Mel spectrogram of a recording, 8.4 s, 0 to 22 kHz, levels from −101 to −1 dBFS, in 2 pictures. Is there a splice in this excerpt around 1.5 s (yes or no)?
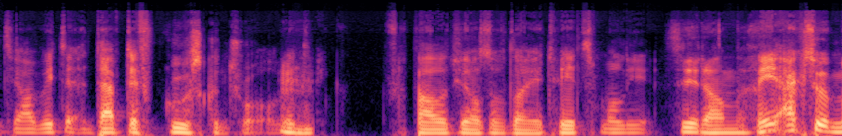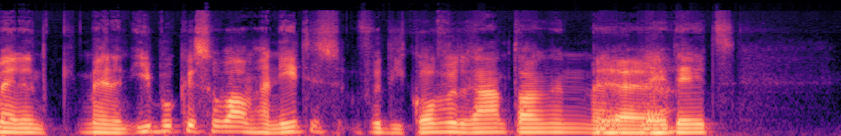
yes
